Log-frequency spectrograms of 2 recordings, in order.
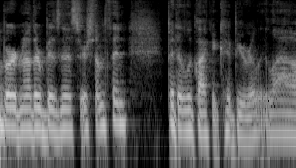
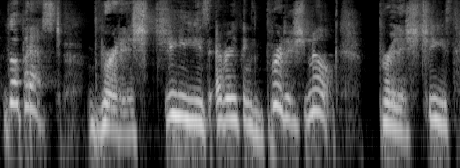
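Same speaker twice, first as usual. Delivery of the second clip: mock advertising hype; 3 semitones higher than usual. Mimics boastful British cheese labelling.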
